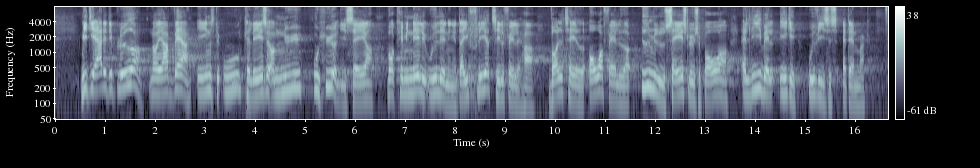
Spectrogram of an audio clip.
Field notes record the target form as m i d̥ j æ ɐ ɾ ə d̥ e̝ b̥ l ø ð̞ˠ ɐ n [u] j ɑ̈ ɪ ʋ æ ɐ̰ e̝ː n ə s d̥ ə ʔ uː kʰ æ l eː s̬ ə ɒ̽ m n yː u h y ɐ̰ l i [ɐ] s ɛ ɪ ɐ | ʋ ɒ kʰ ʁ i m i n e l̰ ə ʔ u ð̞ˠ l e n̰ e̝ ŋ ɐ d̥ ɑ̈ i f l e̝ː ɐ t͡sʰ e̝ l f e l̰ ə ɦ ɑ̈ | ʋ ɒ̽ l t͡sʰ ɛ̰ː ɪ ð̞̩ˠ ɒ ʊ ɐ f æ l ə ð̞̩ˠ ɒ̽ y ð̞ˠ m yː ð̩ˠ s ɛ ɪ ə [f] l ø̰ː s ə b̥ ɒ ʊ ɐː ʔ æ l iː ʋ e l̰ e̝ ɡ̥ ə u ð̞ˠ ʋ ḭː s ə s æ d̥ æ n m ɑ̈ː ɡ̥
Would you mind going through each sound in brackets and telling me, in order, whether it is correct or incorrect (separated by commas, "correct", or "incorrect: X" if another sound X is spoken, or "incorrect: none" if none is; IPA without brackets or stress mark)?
incorrect: ɒ, incorrect: ə, incorrect: s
